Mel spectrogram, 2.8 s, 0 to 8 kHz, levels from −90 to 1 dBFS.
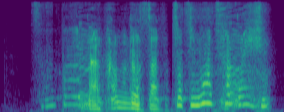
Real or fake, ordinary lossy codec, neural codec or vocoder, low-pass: fake; none; codec, 16 kHz in and 24 kHz out, 0.4 kbps, LongCat-Audio-Codec, two codebook decoder; 7.2 kHz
